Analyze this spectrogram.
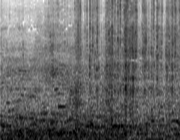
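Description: Plastic snack packets crinkle close by as they are handled.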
